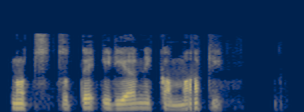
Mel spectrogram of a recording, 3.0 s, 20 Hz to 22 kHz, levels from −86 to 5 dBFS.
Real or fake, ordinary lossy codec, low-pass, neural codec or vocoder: real; MP3, 64 kbps; 7.2 kHz; none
